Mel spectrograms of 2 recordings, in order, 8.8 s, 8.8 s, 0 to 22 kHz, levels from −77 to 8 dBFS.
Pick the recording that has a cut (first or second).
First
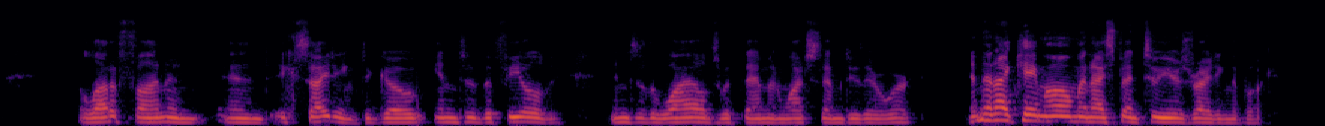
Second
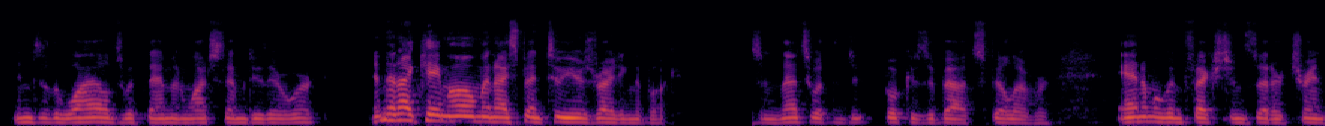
second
